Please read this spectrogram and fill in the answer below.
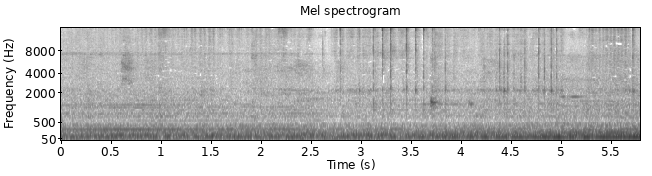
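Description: A toothbrush scrubbing a wet, grimy glass kerosene-lamp part: irregular scratchy rubbing and small clicks of bristles and plastic on glass, over a steady low hum.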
